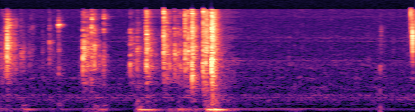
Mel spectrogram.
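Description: Computer keyboard keys clicking as someone types a short run of characters. The keystrokes come in a quick burst through the first two seconds or so, then stop.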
